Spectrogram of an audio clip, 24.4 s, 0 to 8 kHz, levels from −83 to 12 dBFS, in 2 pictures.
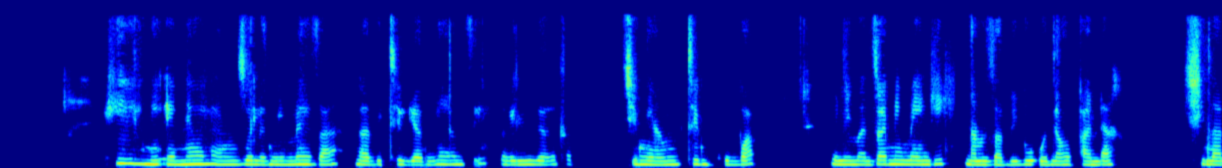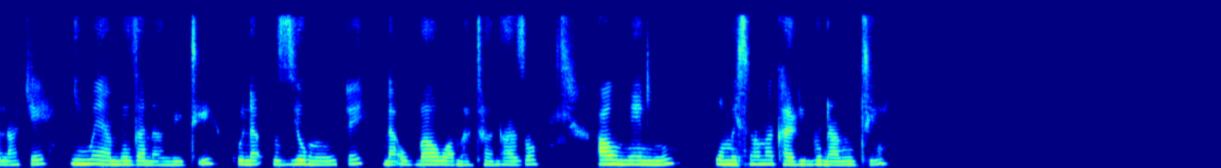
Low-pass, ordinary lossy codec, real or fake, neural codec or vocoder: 7.2 kHz; MP3, 48 kbps; fake; codec, 16 kHz, 2 kbps, X-Codec, HuBERT features, trained on general audio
